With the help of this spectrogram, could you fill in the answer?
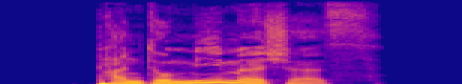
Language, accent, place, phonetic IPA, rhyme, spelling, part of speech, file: German, Germany, Berlin, [pantɔˈmiːmɪʃəs], -iːmɪʃəs, pantomimisches, adjective, De-pantomimisches.ogg
- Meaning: strong/mixed nominative/accusative neuter singular of pantomimisch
